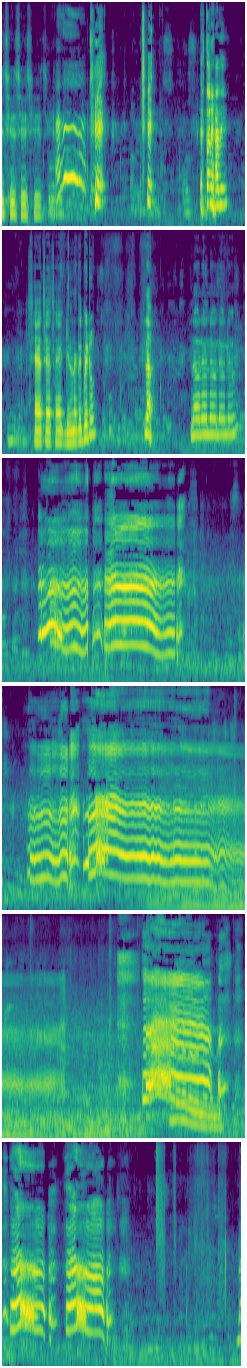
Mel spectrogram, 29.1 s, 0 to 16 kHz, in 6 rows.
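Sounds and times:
infant crying: 1.0 - 1.8, 10.4 - 13.4, 15.1 - 20.9, 21.8 - 26.6.

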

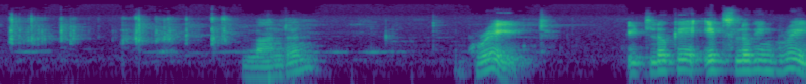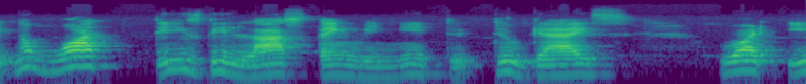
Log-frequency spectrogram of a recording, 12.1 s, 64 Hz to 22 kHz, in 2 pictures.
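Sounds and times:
keyboard typing: 0.0 - 1.8
man speaking: 1.8 - 2.4, 3.5 - 10.8, 11.4 - 12.0.

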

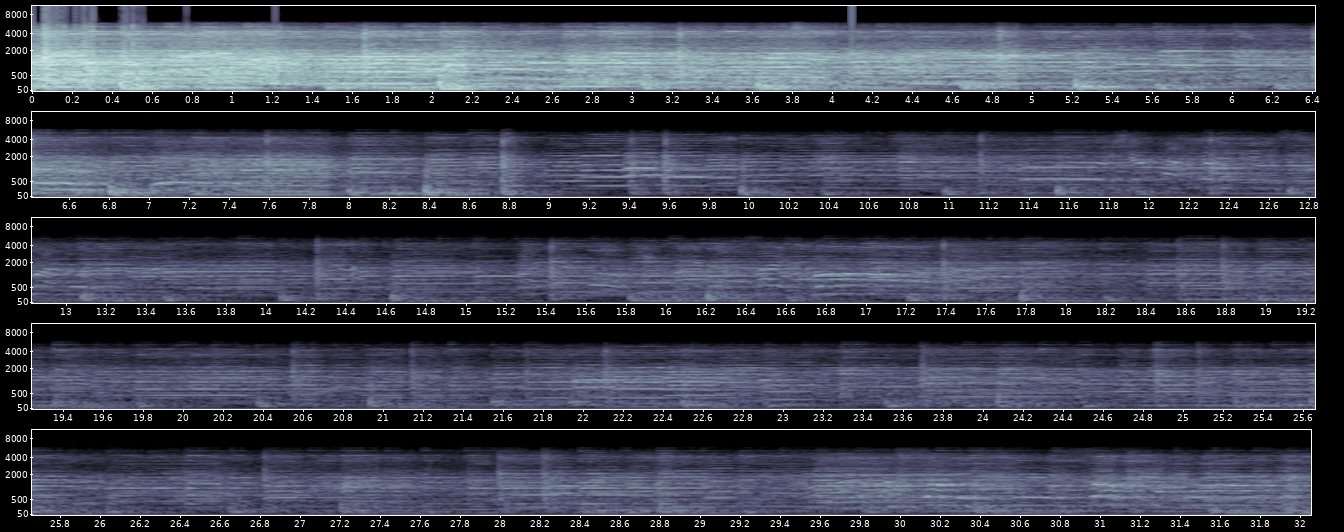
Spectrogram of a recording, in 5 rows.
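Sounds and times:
drum strokes: 0.0 - 10.4
accordion melody: 0.0 - 32.0
drum beats: 0.0 - 32.0
guitar: 0.0 - 32.0.

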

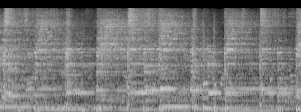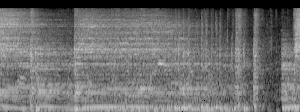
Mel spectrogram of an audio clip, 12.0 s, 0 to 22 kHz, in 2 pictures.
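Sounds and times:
drum kit: 0.0 - 12.0
electronic keyboards: 0.0 - 12.0
live band playing: 0.0 - 12.0.

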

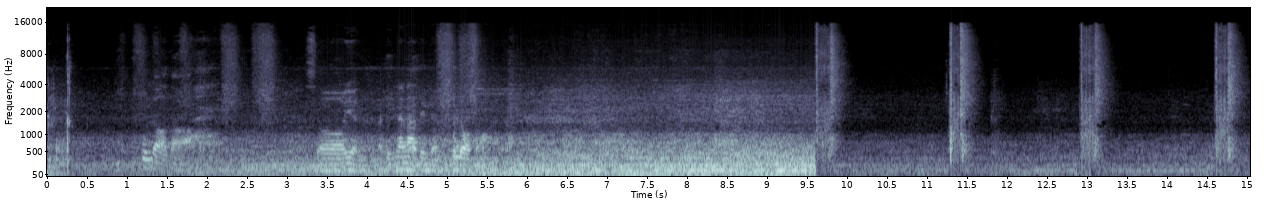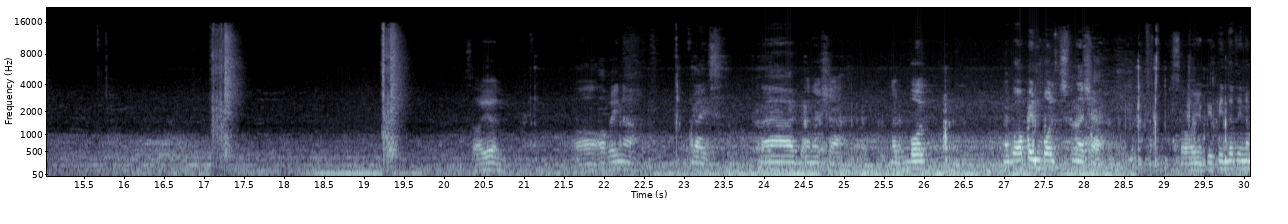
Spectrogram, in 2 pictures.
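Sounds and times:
airsoft gun single shots: 9.6 - 10.0, 11.2 - 11.7, 12.9 - 13.3, 14.6 - 15.0, 17.1 - 17.5, 19.2 - 19.6.

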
